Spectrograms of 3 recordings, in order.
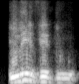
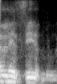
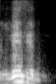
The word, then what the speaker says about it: lêvedo: caiu no ca tá lêvedo da cerveja não é levedo é lêvedo alacre alegre crisântemo não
